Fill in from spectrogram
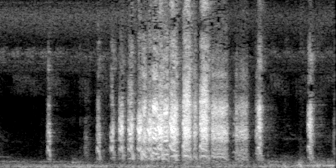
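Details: Rufous treepie at a morning feeding at a home. A few scattered notes lead into a single loud burst of harsh, rapidly repeated squawks lasting about a second, then a few more isolated notes trailing off.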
